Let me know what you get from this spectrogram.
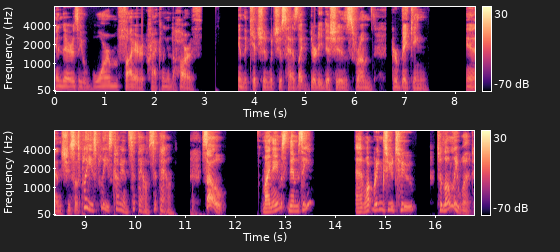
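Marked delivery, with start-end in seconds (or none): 8.9-16.8 halfling woman voice, much higher pitch. Game master voicing the halfling woman welcoming guests into her home: Nimsy Huddle voice. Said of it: "a halfling woman, kind of poking her little face out her porch. And she's like, is everything okay down there? No, he's trying to escape the sacrifice in [name]. He's a wanted man. Oh, 1 second. And s".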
